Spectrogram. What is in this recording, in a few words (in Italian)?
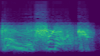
damaged aa, mood low, speech it; War Thunder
